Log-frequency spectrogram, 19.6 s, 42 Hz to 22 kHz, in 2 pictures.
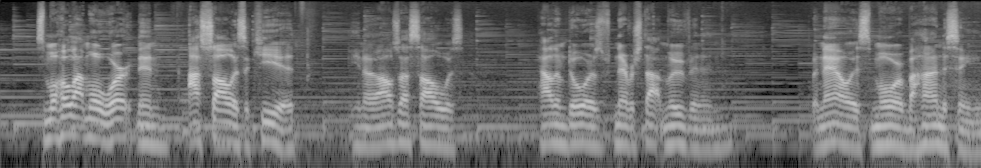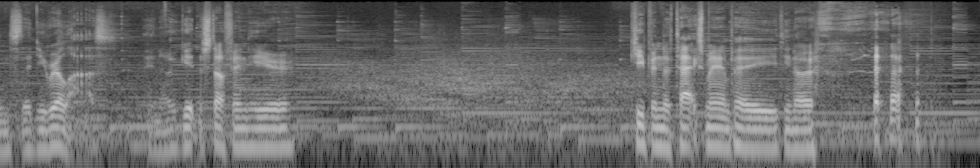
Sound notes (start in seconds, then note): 13.0 traffic whooshing; 17.7 chuckling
